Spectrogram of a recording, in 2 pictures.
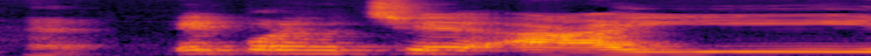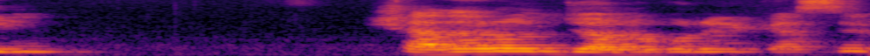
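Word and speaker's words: ع: এরপরে হচ্ছে আইন। সাধারণ জনগণের কাছে বা আপনাদের কাছে সবচেয়ে কঠিন যে হরফটা লাগে, আইন। গলাতে একটু চাপ দিয়ে বের করতে হয়, আইন হলকের মাঝখান থেকে।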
